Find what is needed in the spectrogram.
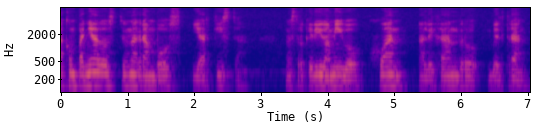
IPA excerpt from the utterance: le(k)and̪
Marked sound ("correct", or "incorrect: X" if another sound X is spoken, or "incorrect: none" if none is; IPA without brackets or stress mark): incorrect: x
